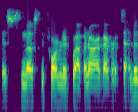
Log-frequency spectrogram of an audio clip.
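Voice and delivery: normal talking voice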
